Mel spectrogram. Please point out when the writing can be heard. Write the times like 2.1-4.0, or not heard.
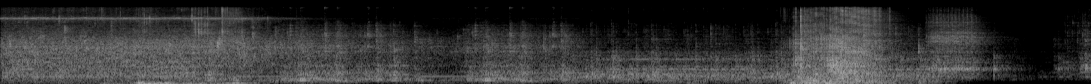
not heard.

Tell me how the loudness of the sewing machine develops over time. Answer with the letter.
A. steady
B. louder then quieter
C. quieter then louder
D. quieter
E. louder
A.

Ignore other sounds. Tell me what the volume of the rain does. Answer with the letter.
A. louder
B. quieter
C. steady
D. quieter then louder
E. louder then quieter
B.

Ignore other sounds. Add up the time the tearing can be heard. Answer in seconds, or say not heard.
3 s.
